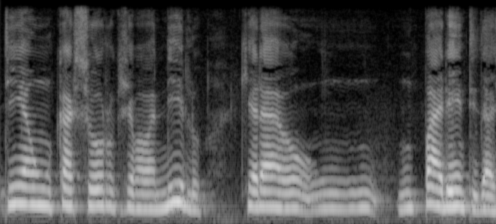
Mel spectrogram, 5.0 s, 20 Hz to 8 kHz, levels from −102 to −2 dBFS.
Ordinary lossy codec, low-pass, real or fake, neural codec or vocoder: none; 7.2 kHz; real; none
